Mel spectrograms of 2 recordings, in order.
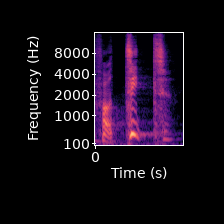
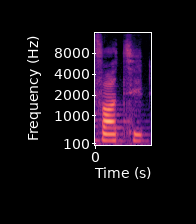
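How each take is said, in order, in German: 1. Die Betonung liegt auf der zweiten Silbe. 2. Die Betonung liegt auf der ersten Silbe. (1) "mega auf die letzte. Zweite Silbe" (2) "Ich sage auch Fazit"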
